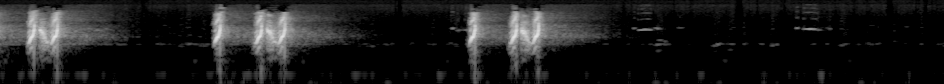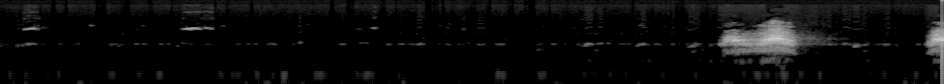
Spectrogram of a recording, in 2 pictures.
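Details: Quail call for wheat-season hunting: three sharp, clicky double-note phrases roughly a second apart, then a pause and rough, harsh buzzy bursts at the end.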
